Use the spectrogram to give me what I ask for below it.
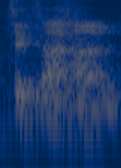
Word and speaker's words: Thich Nhat Hanh: Thich Nhat Hanh is how you pronounce his name.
